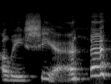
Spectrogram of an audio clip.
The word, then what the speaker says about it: Alishia: from my dad that he meant for my name to be pronounced Alishia. So every time someone would say that from the time I was a child until I can remember, I would always correct them and say, no, it's Alishia.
